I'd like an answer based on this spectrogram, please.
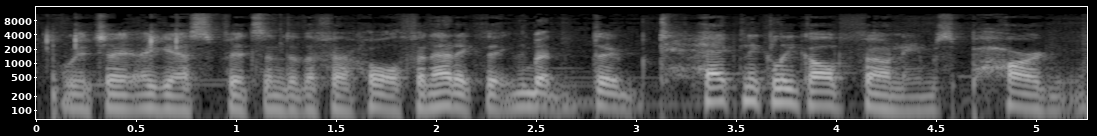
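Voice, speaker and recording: With hardly any pauses, the speech shows ordinary pitch variation over noticeable background noise. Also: man, fairly low pitch for a man. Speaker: gaming streamer. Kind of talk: casual chat. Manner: mumbling, stumbling over words; halting.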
